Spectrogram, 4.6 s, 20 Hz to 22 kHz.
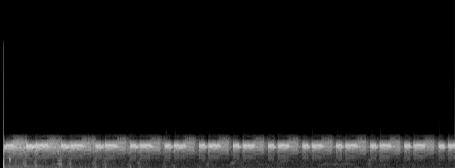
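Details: Cicada singing in front of a house at Doi Inthanon, dated 24.6.2510. It makes a loud, high, steady buzz pulsing rapidly in even beats, about three per second, with faint lower clicks underneath.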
